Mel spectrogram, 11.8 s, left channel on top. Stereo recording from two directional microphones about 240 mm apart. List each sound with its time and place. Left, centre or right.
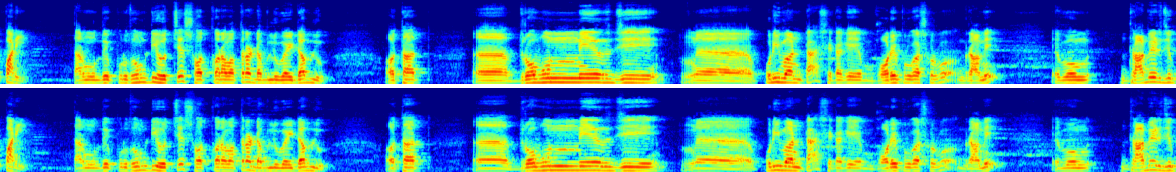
0.7 s mantra: left
10.5 s speech: left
